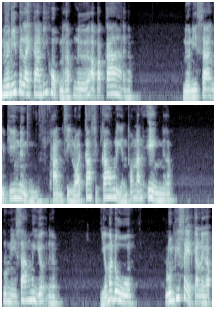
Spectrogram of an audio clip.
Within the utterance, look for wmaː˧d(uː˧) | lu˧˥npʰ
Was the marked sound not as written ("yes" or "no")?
no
